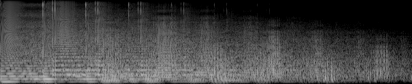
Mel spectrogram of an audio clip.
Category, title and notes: Instrument samples > Synths / Electronic
CVLT BASS 27
subwoofer, subs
